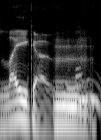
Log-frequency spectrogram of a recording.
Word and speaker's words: Lego: Although I should say right up top that the official pronunciation, which I'm not expecting us to stick to, but it needs to be said, is Lego. It is Lego, even though no one does.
